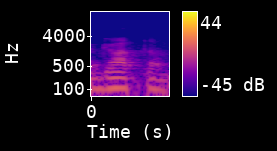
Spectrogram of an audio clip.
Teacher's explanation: Uniforme em todos os dialetos do português brasileiro. Símbolo G, ou G, oclusiva velar vozeada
